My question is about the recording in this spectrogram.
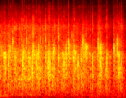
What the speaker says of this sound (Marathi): आधी स्वतःसाठी टाळ्या वाजवा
